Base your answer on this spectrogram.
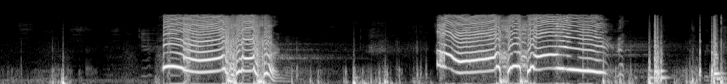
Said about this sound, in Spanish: … sí grita como jarocho. Ah, se los dije, les dije que algún día los dos gritaron.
